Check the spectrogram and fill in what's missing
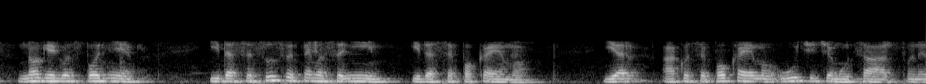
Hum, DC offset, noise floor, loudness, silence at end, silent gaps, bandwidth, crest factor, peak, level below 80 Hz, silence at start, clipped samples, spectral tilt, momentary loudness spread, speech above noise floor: none; under 0.1%; -50 dBFS; -19 LUFS; 0 s; none; 3 kHz; 16 dB; -2 dBFS; -48 dBFS; 0 s; under 0.1%; -14 dB/octave; 8 LU; 32 dB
